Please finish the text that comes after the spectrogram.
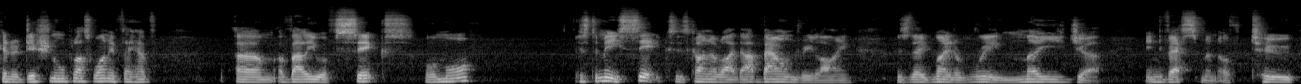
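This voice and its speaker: A man's voice: medium pitch, bright, forceful tone. A man giving casual, unscripted commentary as a game master, talking in a rambling, chatty way with emphatic bursts. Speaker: game master presenting own session recap.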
